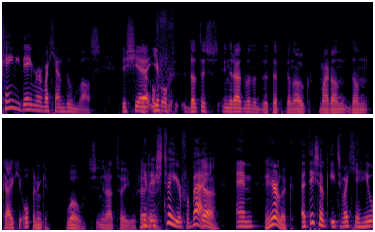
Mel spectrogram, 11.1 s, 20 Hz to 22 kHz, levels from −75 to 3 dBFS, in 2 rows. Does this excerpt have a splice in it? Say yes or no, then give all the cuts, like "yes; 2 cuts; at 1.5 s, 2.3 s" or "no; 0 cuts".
no; 0 cuts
